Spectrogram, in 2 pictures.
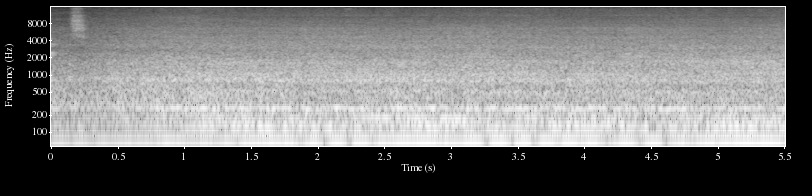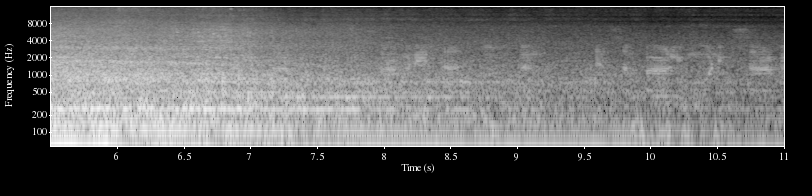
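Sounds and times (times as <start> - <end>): diesel engines humming: 0.0 - 11.0
wheels rumbling on rail: 0.0 - 11.0.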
